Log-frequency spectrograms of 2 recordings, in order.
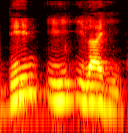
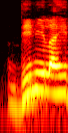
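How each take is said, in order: First: Slow, drawn-out দিন ই ইলাহি; slow spelled out. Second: Said in the usual way. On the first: Shown as a demonstration. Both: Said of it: "কি নাম?".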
